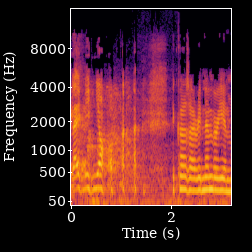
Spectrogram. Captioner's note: laughs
